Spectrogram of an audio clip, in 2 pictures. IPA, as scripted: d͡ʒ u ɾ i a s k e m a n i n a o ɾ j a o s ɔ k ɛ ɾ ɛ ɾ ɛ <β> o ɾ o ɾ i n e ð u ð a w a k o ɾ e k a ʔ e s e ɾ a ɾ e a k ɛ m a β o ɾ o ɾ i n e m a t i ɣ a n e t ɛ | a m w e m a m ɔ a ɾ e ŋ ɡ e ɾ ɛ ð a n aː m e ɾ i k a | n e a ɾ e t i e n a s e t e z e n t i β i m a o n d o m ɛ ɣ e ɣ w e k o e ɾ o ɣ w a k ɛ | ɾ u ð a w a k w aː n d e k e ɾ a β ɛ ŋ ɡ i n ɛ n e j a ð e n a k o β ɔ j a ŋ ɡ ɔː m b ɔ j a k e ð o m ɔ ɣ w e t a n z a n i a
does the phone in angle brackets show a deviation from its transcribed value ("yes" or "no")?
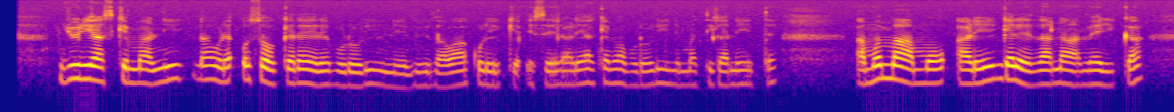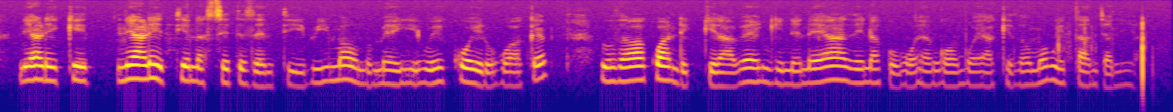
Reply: no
